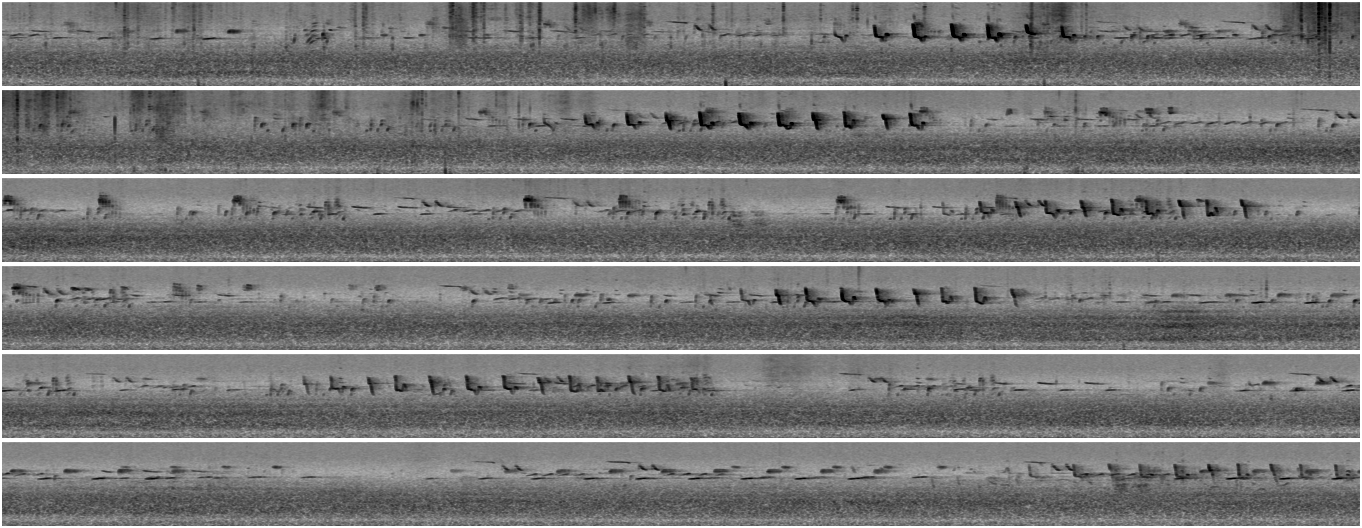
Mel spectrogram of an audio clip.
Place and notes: From the edge of the bridge, Prague, Czechia - From the edge of the bridge
From the edge of the bridge the traffic, trains and planes completely dominate the soundscape. However you are standing the same height as the tree tops. Birds singing or calling can be quite close and clear to hear. On this track is a chiffchaff and more distant goldfinches and great tits. The thumping sounds is wind ruffling the microphones.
